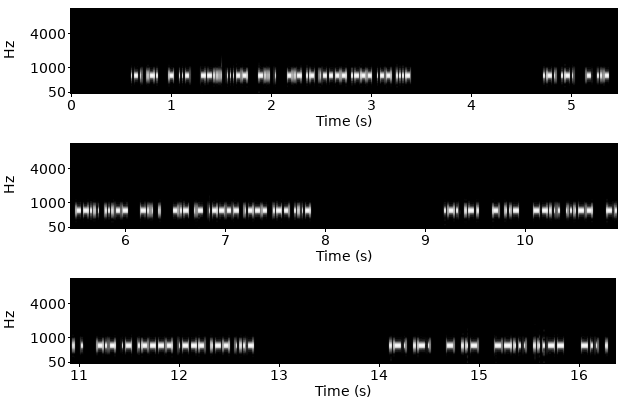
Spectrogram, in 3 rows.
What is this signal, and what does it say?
Morse code, heard as a keyed tone, about 64 wpm, 700 Hz. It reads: RR TU 73 DE KA1JWV RR TU 73 DE KA1JWV RR TU 73 DE KA1JWV RR TU 73 DE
